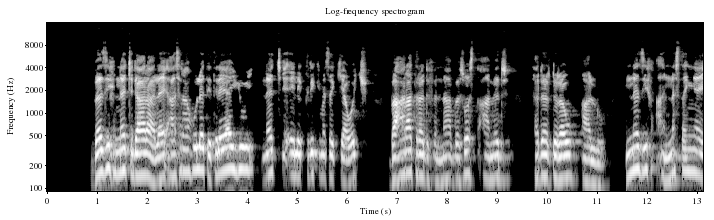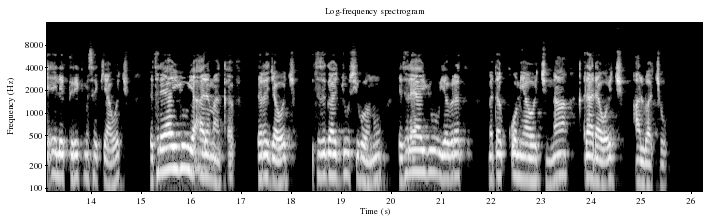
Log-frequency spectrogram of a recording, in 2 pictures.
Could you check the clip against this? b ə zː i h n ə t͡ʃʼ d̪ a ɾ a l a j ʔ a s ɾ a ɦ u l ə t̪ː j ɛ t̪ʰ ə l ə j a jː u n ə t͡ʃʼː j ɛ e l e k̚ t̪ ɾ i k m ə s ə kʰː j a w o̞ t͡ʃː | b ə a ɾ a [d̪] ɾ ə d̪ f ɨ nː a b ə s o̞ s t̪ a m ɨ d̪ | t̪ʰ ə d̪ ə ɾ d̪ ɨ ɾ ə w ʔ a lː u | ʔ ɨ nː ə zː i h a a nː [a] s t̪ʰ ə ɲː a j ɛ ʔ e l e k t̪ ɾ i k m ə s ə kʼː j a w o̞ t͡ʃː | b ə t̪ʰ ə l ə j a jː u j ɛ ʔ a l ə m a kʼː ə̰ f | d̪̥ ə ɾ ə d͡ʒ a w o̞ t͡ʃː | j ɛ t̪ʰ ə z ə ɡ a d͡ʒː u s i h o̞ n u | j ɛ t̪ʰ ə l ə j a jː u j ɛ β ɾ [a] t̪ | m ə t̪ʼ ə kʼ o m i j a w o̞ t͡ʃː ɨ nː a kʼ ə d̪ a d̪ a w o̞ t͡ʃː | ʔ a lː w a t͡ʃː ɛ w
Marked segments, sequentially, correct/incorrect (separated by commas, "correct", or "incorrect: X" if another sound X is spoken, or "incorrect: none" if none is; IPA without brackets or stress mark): incorrect: t̪, incorrect: ə, incorrect: ə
